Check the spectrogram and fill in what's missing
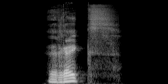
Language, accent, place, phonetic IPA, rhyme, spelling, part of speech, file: German, Germany, Berlin, [ʁɛks], -ɛks, Recks, noun, De-Recks.ogg
- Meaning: plural of Reck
